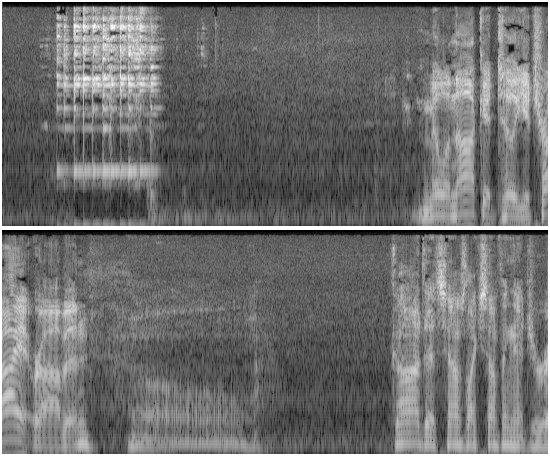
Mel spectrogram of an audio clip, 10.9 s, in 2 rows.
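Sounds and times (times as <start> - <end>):
cowbell clanking: 0.5 - 1.7
speech: 4.2 - 7.4, 9.4 - 10.9.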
